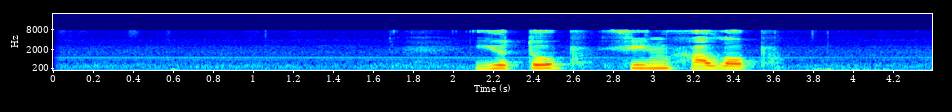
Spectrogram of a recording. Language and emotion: Russian, neutral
